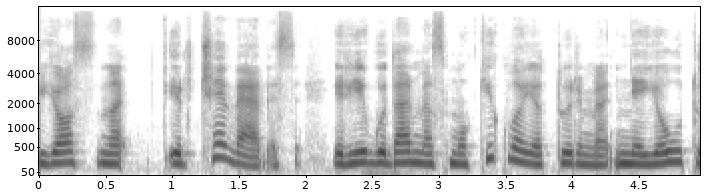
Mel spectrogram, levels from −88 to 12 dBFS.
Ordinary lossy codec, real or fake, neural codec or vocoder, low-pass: AAC, 64 kbps; fake; codec, 44.1 kHz, 7.8 kbps, Pupu-Codec; 14.4 kHz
